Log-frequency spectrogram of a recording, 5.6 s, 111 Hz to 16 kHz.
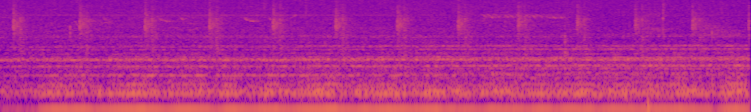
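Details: Chinese diesel heater with a 6-metre exhaust extension through a sand battery: low steady hum, faint whistle on top and fuel pump ticking about twice a second; exhaust whistling, running better after a suspected soot blockage, cause not confirmed.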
